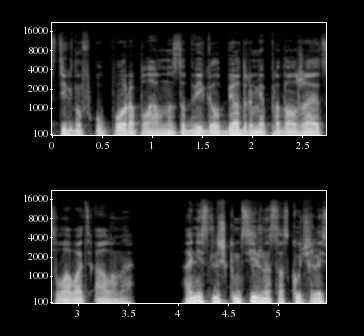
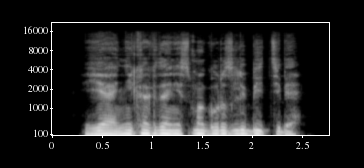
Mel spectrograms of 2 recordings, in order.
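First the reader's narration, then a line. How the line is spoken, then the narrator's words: Convulsive breathless exhale, blissful. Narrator (Russian): Алан судорожно выдохнул, растворяясь в сладкой истоме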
